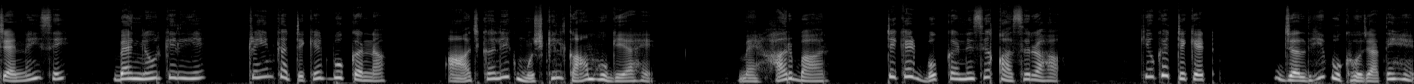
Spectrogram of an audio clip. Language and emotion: Urdu, sad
